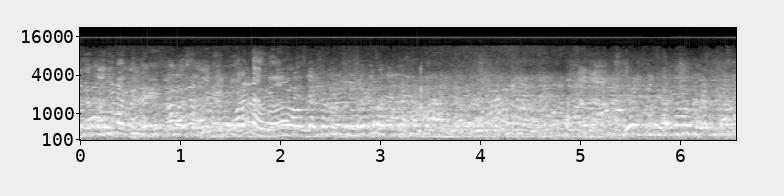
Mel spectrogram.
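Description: A crowd of many voices talking and calling out over one another in a heated commotion, with no single voice clear.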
